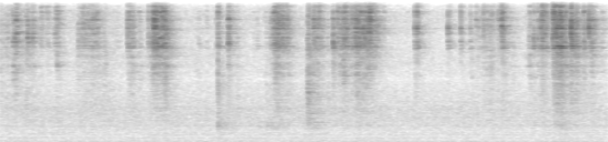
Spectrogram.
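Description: Rose-ringed parakeet clambering on a metal wire cage: a few short, irregular rattling scrapes of claws and beak on the wire, the loudest near the end.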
